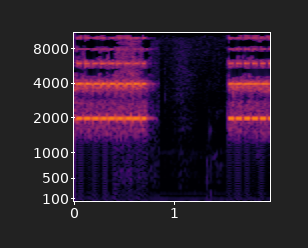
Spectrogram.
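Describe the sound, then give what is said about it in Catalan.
A telephone rings with an incoming call: two bright, trilling bursts separated by a short pause, the second cut off at the end, over a low steady hum. “vol agafar el telèfon ja? Ja! Em sembla que tenim una trucada.”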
